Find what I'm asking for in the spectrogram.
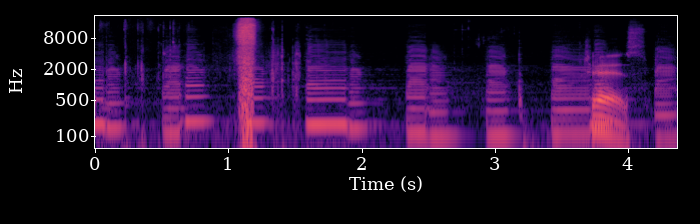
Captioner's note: goofy music; bottle fizzes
